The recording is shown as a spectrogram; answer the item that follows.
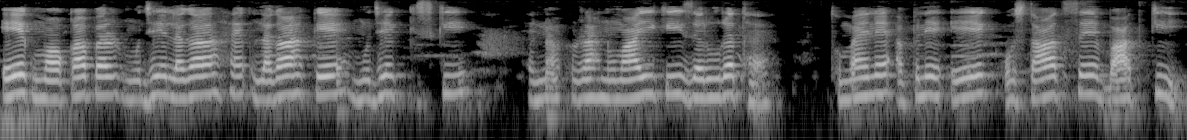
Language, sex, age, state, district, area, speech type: Urdu, female, 30-45, Bihar, Gaya, urban, spontaneous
